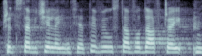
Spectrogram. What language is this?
Polish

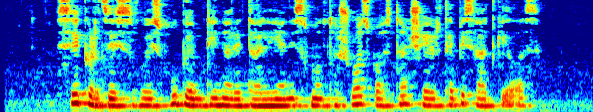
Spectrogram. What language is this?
Georgian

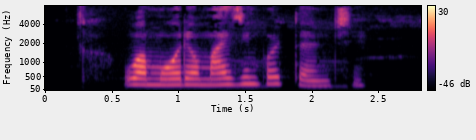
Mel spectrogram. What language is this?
Portuguese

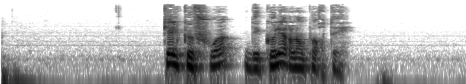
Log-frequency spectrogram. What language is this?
French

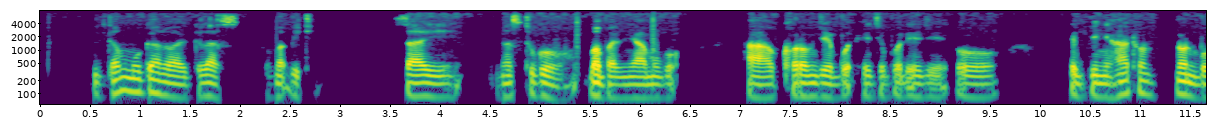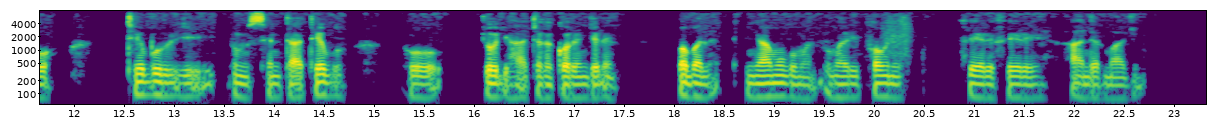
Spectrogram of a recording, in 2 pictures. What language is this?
Fula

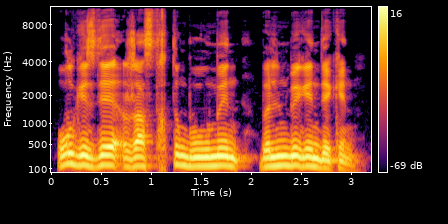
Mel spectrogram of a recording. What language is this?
Kazakh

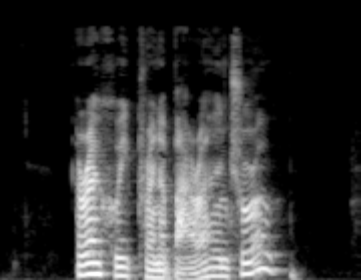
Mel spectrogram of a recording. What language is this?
Cornish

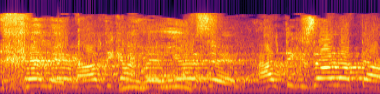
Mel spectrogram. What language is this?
Hebrew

